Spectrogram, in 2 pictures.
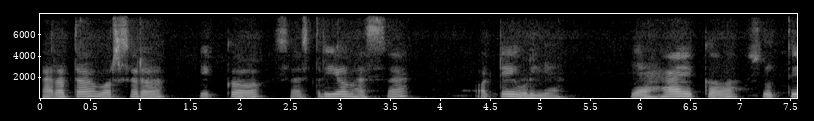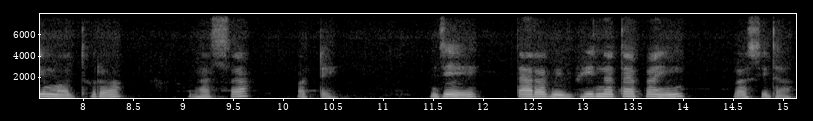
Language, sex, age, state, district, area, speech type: Odia, female, 45-60, Odisha, Rayagada, rural, spontaneous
